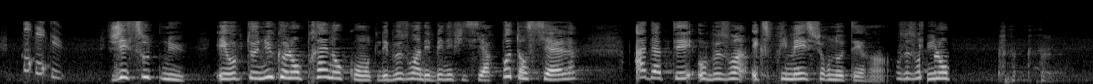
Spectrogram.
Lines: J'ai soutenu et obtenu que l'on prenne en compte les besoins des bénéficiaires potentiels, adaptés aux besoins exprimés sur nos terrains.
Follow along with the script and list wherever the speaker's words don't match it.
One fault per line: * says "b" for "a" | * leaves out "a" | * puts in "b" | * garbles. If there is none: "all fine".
* garbles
